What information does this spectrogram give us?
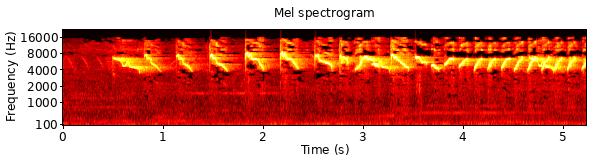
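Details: Oriental white-eye singing a long tulitwitwit song in full voice. After a short silence, separate high, falling whistles come about every quarter second, then speed up into a continuous rapid chirping trill.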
